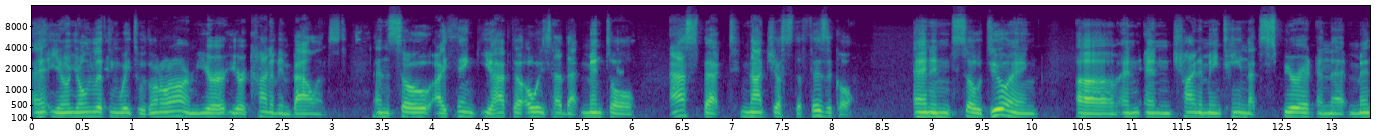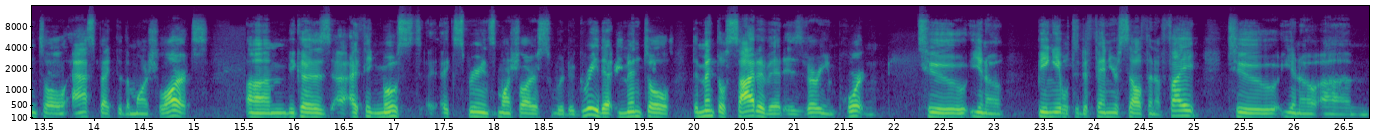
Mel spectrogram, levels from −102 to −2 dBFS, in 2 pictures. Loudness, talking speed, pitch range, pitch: -28 LUFS, 195 wpm, 120-140 Hz, 130 Hz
